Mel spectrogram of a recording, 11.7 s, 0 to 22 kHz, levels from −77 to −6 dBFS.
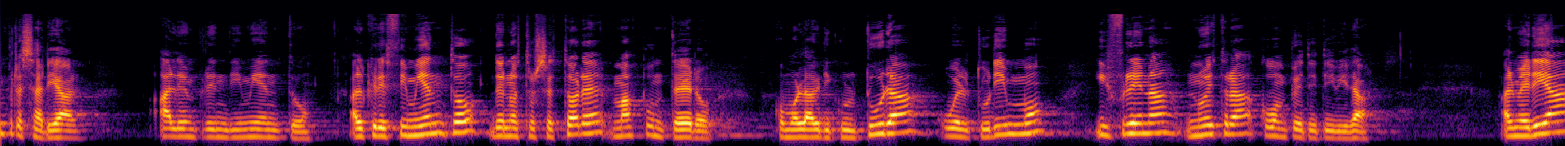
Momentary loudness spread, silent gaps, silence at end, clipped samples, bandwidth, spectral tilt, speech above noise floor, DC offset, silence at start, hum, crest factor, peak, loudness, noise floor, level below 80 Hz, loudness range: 10 LU; none; 0 s; under 0.1%; 15.5 kHz; -4.5 dB/octave; 38 dB; under 0.1%; 0 s; none; 16 dB; 0 dBFS; -16 LUFS; -54 dBFS; -72 dBFS; 2 LU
